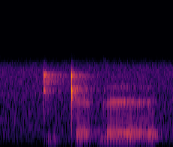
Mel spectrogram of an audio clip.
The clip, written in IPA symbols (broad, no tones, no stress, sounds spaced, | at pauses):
ʈ ḭ ʈ œ ɡ œ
